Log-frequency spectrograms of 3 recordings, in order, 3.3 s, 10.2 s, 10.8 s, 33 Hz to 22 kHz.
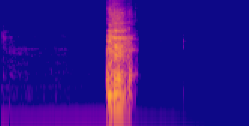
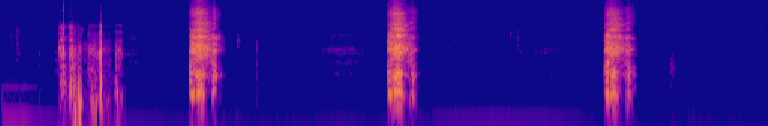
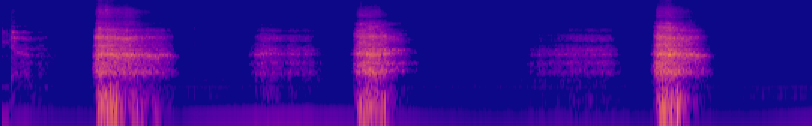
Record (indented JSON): {
  "cough_length": "3.3 s",
  "cough_amplitude": 32768,
  "cough_signal_mean_std_ratio": 0.24,
  "three_cough_length": "10.2 s",
  "three_cough_amplitude": 32741,
  "three_cough_signal_mean_std_ratio": 0.26,
  "exhalation_length": "10.8 s",
  "exhalation_amplitude": 8488,
  "exhalation_signal_mean_std_ratio": 0.37,
  "survey_phase": "beta (2021-08-13 to 2022-03-07)",
  "age": "45-64",
  "gender": "Male",
  "wearing_mask": "No",
  "symptom_cough_any": true,
  "symptom_runny_or_blocked_nose": true,
  "symptom_sore_throat": true,
  "symptom_fever_high_temperature": true,
  "symptom_change_to_sense_of_smell_or_taste": true,
  "symptom_loss_of_taste": true,
  "symptom_onset": "3 days",
  "smoker_status": "Never smoked",
  "respiratory_condition_asthma": false,
  "respiratory_condition_other": false,
  "recruitment_source": "Test and Trace",
  "submission_delay": "1 day",
  "covid_test_result": "Positive",
  "covid_test_method": "RT-qPCR"
}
